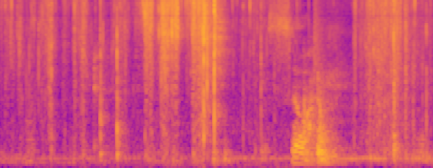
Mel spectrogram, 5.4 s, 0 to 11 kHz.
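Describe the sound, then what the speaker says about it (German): Plastic foil is peeled and crinkled off a boxed 18-karat gift set, a close crackling rustle in uneven bursts lasting several seconds, with someone speaking briefly over it. "Wir holen das Ganze mal aus der Folie"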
